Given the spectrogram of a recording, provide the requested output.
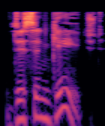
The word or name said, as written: disengaged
